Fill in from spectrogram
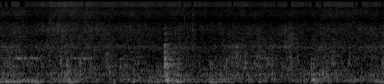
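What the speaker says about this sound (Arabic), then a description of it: "انا بس محتاجه اشوحها بس. الثوم بتاعي اهو بتاع الدقه" Crushed garlic (daqqa) for Egyptian koshari is stirred and gently sautéed in a pan with salt, a soft, even hiss with a couple of faint utensil taps, quiet and without speech.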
